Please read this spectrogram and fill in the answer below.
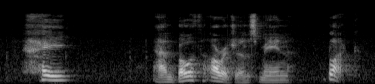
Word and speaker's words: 黑: In either case, this character is pronounced first tone, hei, hei, and both origins mean black in color.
